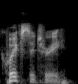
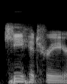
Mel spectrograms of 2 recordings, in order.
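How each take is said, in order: First: The middle consonant is a ks sound. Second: The middle consonant is an h sound. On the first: This is the name as intended. The speaker calls it right. "It was Quixitry" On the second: This is how other people misread the name. The speaker calls it wrong. "people kept pronouncing it like Keyhitry or something"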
